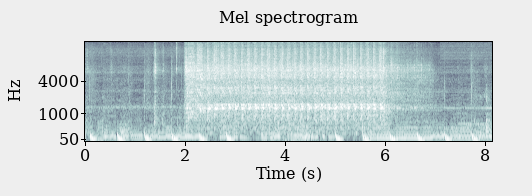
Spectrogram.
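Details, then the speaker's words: Toyota AE86 after ignition coil replacement and engine harness check, first start attempt: the starter cranks steadily at about four beats a second with a couple of pops, but the engine never catches; owners suspect the timing is a tooth off. "You can hear it popping twice when you have it all the way. Yeah, all the way this way. Yeah. So maybe the tooth might be off inside."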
